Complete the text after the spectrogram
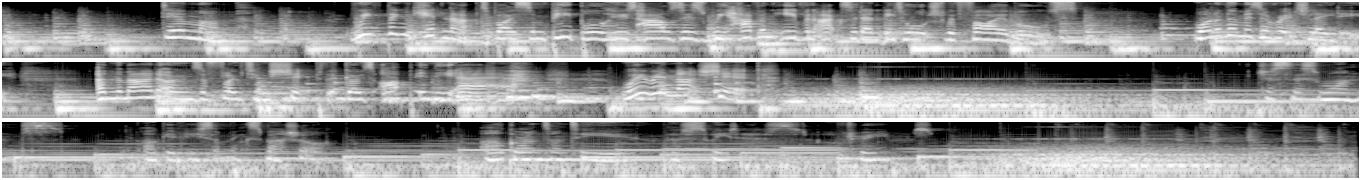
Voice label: female English multiple accents gaming and character compilation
